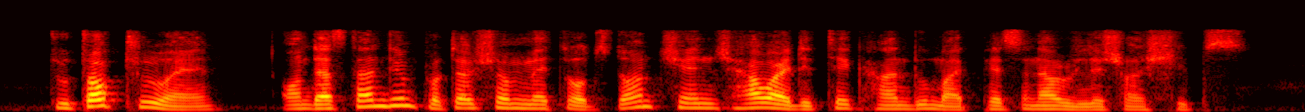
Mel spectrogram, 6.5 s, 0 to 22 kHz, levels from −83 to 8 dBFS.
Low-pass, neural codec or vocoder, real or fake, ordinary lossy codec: 7.2 kHz; codec, 16 kHz, 1.1 kbps, Voila-Tokenizer; fake; none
